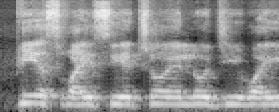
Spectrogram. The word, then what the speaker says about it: psychology: where the letter h is silent okay we pronounce it as honest lamb the b is mutant right lamb t omb is p s y c h o l o g y is psychology the p is island there k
